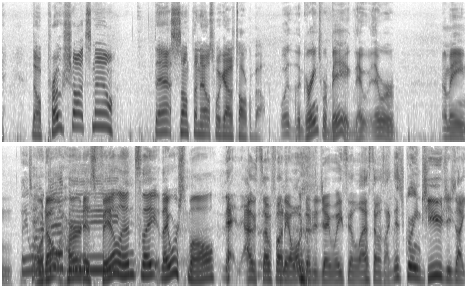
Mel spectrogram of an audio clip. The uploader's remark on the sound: Beach Podcast! We recorded an episode on the beach and it’s a great one.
